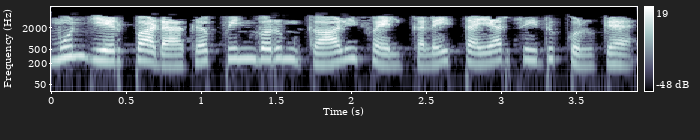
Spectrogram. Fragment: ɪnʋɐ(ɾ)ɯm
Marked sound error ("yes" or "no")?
no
